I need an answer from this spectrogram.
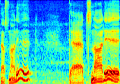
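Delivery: courteous, polite voice. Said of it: "saying very politely".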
